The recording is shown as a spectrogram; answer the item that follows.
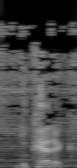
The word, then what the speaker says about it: Luketic: Luketic.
